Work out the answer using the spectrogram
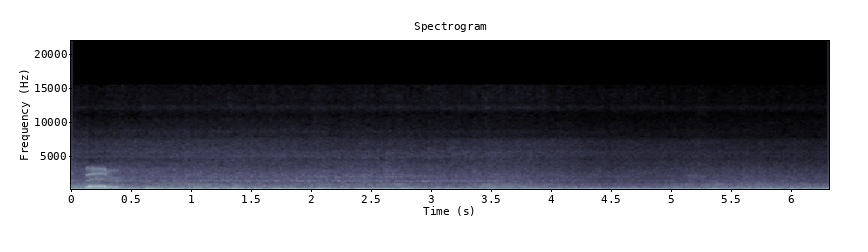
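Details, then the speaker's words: V8 truck idling after a broken header tube was repaired with gasketless ball-and-socket header joints and crimped lock nuts; deep, steady rumble with no ticking or puffing, exhaust leak fixed, a panel rattling and a little smoke. "I got a panel rattling back here all right I think I got my exhaust leak just figured out for now it should last me a little while yep no more leakies for now"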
